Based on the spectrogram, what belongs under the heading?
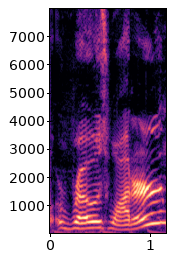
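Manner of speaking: ordinary talk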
